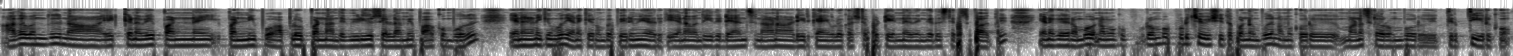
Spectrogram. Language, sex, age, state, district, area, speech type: Tamil, male, 18-30, Tamil Nadu, Erode, rural, spontaneous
